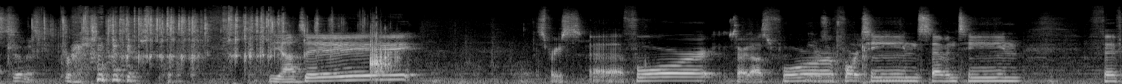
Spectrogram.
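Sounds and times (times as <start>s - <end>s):
crimson dice rattling and clattering across a table during a tabletop game: 0.0s - 3.9s
speech: 0.1s - 1.9s, 2.7s - 4.3s, 5.4s - 10.4s.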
